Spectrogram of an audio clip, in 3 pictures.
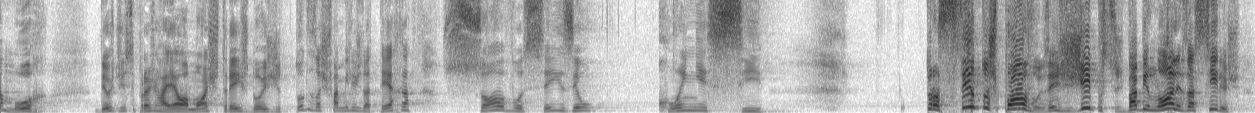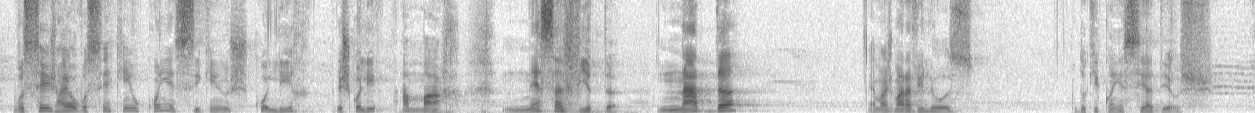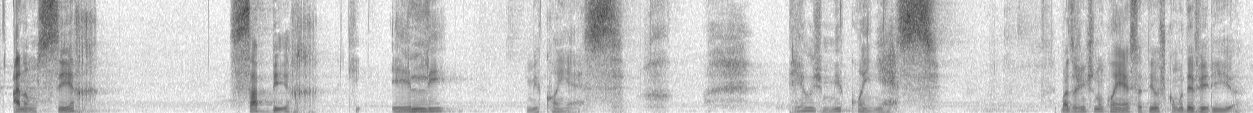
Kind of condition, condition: setting, large echoing room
